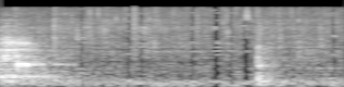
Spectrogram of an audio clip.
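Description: Steaks sear in a frying pan with a continuous close sizzle and crackle, a few light pops and clicks rising over the steady frying hiss.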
